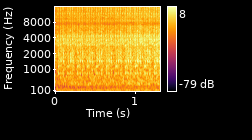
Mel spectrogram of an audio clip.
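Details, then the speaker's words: Renault Megane 2 1.5 dCi idling with code P0301 and raised rpm: uneven lumpy idle with a rhythmic stumble; unplugging cylinder 1 injector connector changes nothing, so that cylinder is dead, with a stuck injector. "троїть і все таке тому ми розуміємо що це вона"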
